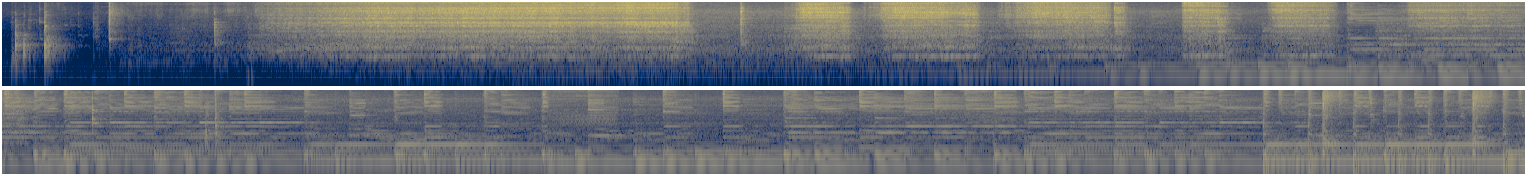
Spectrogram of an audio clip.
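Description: A turning tool cutting a spinning wood spindle on a lathe: a hissing scrape in several passes with short breaks, as the handle is shaped. From about ten seconds in, background music with a slow bass line takes over.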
